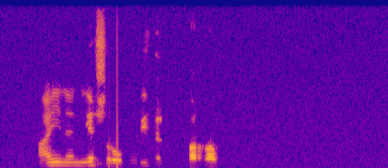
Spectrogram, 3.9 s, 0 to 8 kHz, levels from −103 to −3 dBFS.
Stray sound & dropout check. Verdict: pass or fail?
pass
